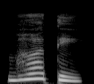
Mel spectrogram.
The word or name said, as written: ಭಾತಿ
